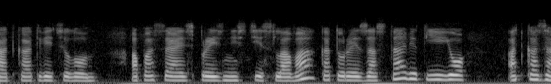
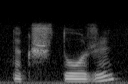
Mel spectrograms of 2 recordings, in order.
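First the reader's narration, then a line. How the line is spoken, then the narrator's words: Tired, fearful question. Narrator (Russian): устало спросил он, боясь ответа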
